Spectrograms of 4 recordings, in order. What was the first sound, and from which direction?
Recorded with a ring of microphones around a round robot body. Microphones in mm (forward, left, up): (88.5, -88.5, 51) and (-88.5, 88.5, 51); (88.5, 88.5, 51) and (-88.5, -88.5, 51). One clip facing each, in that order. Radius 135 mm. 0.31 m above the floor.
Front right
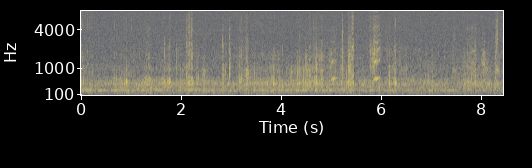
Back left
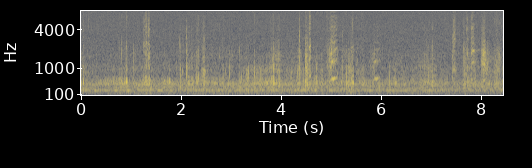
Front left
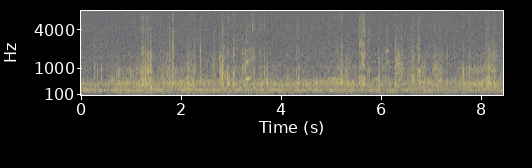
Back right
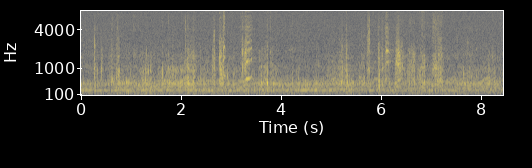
Only background noise.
